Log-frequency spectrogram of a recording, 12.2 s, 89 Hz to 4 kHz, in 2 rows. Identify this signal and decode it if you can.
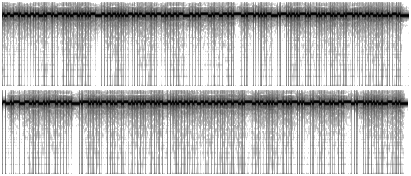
RTTY, about 45.45 baud. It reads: WHICH ADMIRAL NIMITZ TERMED WELL-CONCEIVED AND BRILLIANTLY EXECUTED,
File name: fsk170 / USS-New-Jersey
